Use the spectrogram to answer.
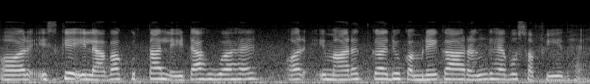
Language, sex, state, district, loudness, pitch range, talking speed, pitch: Hindi, female, Bihar, Samastipur, -14 LUFS, 220-245 Hz, 185 wpm, 235 Hz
